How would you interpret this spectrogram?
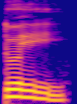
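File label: "dui4", Chinese; Cours de Chinois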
